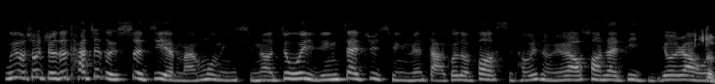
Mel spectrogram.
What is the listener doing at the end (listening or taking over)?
taking over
